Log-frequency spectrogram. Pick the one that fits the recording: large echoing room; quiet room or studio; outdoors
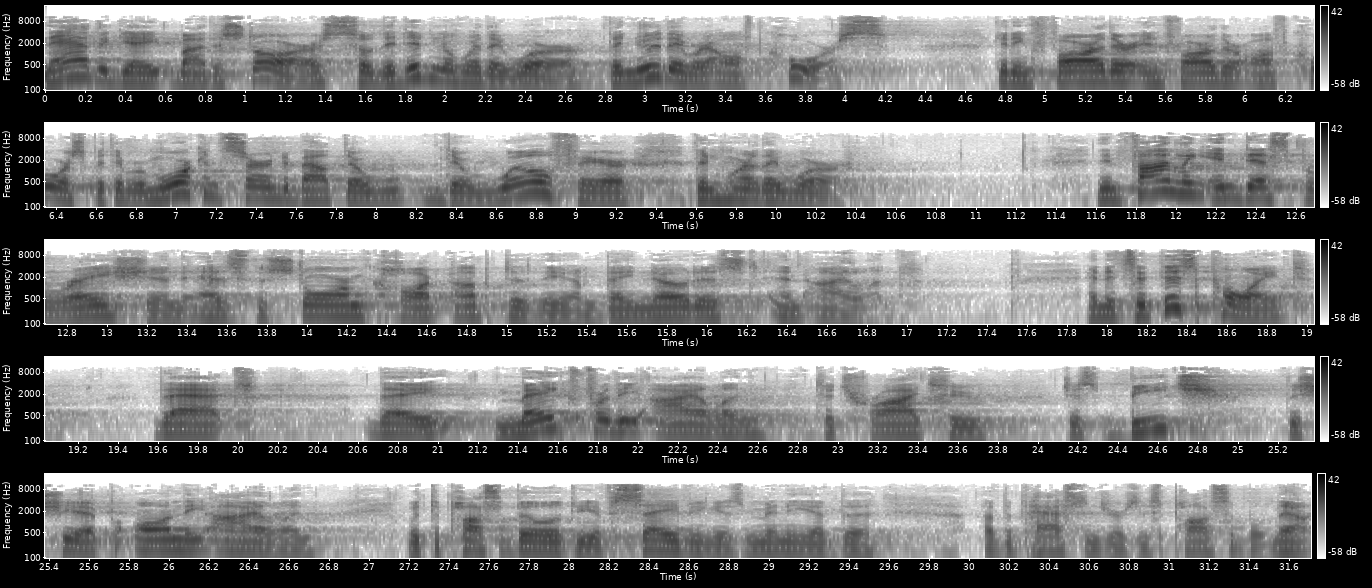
large echoing room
